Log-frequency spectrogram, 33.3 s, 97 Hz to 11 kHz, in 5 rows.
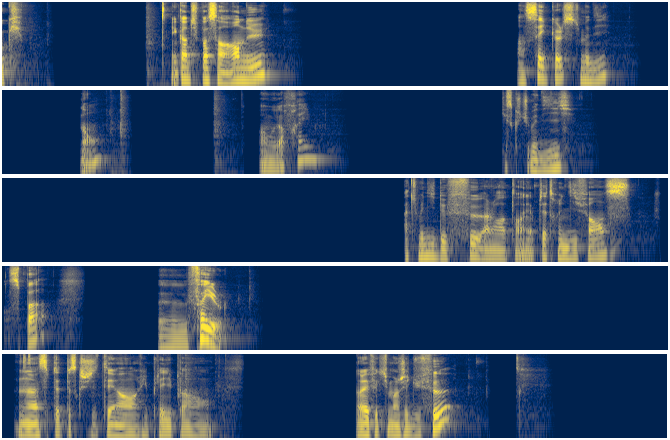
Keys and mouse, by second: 0.4 space, 1.3 space, 2.1 click, 2.8-4.1 middle drag, 4.8 drag, 5.1-5.8 drag, 7.7 space, 8.6 space, 10.7 click, 15.3 click, 16.0 click, 18.6 click, 18.9 click, 20.2-22.0 drag, 22.8 click, 25.6-26.2 drag, 26.8-28.4 drag, 29.3-30.6 drag, 30.9 middle click, 32.4 click, 32.9 middle click.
